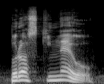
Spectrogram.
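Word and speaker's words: προσκυνέω: Pero esta palabra, está en el Nuevo Testamento, del griego se pronuncia como prosquineo.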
